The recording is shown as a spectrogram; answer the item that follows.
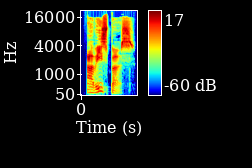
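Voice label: "avispas", Spanish, male; mekanta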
